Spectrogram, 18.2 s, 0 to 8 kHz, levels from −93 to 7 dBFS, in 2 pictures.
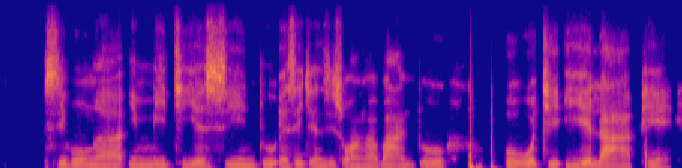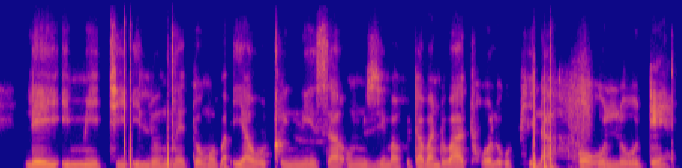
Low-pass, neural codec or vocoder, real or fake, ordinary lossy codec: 7.2 kHz; vocoder, 22.05 kHz, 80 mel bands, Vocos; fake; Opus, 24 kbps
